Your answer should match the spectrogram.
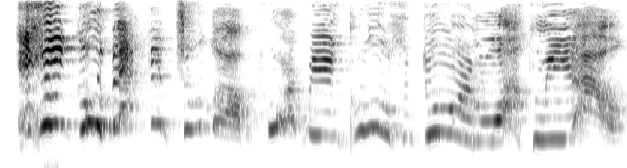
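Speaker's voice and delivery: high, loud and fast, agitated; worked-up retelling. Retold or imitated. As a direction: rush it out loud, voice shooting way up. Retells being locked out, agitated.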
